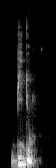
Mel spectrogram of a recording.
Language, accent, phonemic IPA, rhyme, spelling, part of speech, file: French, France, /bi.du/, -u, bidou, noun, LL-Q150 (fra)-bidou.wav
- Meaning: 1. tummy, tum-tum (stomach, abdomen) 2. money; coin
